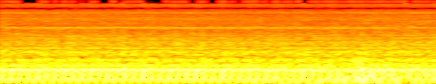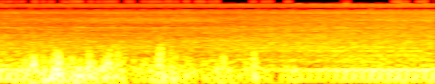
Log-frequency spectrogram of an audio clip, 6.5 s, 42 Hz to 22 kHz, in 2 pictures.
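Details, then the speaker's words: 2009 Jeep Grand Cherokee after dealer repair of low oil pressure: steady even low idle rumble with no knocking or ticking, quiet and smooth; some smoke, owner guesses oily residue burning off. "and it sounds good it sounds quiet"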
